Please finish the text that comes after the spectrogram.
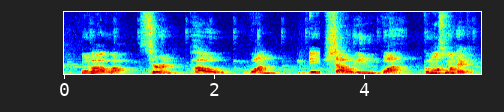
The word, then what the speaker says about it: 棍: Le mot bâton va se prononcer guan.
